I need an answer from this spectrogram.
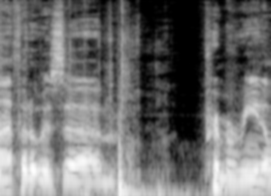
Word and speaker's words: Primarina: It's Prim, and it's like a Marina, which is a real word. I thought it was Primarina, like a prima donna, but that's what I but Marina.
